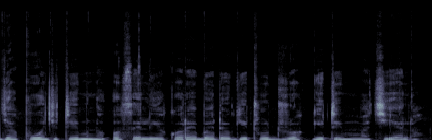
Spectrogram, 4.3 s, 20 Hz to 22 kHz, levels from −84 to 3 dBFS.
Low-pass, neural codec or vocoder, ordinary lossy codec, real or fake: none; none; none; real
